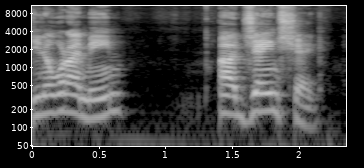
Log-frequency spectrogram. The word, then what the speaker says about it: Jainschigg: Jane Shig. Jane Shig is how you say his last name.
